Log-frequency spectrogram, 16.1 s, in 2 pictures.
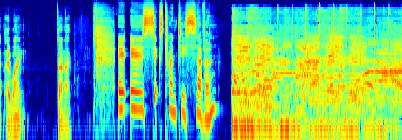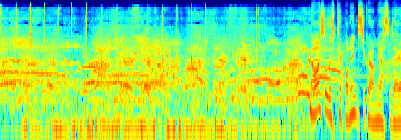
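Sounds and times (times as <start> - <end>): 
speech: 0.0 - 1.6, 2.4 - 7.4, 14.2 - 16.0
crowd of people chanting: 4.6 - 16.0.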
